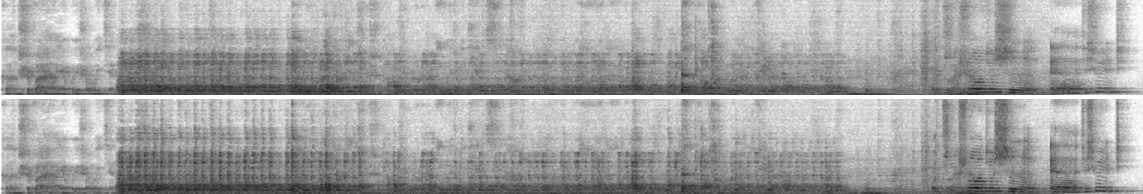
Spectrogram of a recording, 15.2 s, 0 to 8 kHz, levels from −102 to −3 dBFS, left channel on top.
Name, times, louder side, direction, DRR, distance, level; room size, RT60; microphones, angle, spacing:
voice 1, 0.0-3.4 3.9-10.4 11.3-11.8 12.6-13.1, left 1 dB, 20° left, 0 dB, 0.5 m, -34 dB
sound 1, 1.5-11.2, right 3 dB, 90° right, 0.5 m, -24 dB
sound 2, 1.6-14.1, equal, 75° left, 1.4 m, -33 dB
voice 2, 12.4-14.9, right 3 dB, 35° right, 4 dB, 0.4 m, -25 dB
6.7 x 2.3 x 2.4 m, 0.66 s
head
